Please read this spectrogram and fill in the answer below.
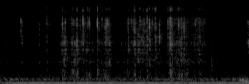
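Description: Soft, irregular crinkling of a thin plastic trading-card sleeve being handled.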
